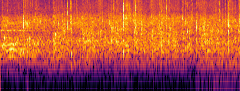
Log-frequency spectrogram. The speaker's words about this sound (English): You should be clapping for her because she's put up with me for all this time.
